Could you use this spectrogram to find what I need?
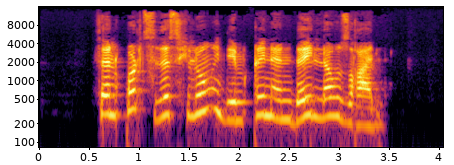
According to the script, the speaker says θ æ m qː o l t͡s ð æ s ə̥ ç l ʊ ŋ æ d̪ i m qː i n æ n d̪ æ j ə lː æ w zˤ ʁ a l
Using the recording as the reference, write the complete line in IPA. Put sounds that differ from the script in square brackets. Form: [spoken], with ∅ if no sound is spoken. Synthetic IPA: θ æ [n] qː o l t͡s ð æ s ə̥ ç l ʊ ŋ [i] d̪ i m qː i n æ n d̪ æ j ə lː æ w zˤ ʁ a l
